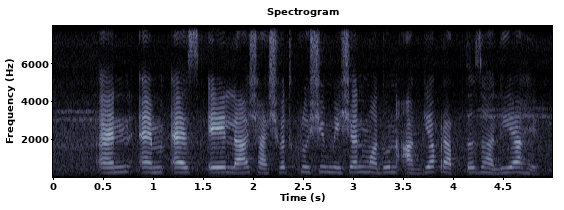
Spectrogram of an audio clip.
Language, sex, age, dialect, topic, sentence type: Marathi, female, <18, Varhadi, agriculture, statement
